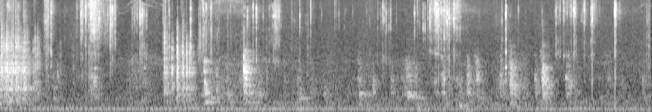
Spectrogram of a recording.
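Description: Irregular short knocks, clicks and light scrapes as someone climbs a metal stepladder and handles things at the top of a wooden cabinet.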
